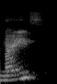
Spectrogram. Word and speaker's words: knife: Third word knife, K is silent.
